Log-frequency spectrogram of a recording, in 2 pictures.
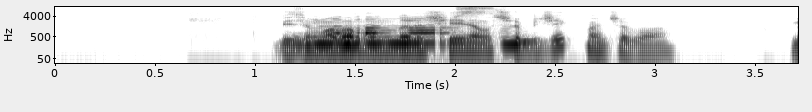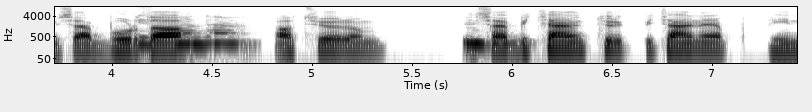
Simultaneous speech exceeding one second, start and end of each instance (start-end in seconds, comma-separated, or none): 1.2-2.5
